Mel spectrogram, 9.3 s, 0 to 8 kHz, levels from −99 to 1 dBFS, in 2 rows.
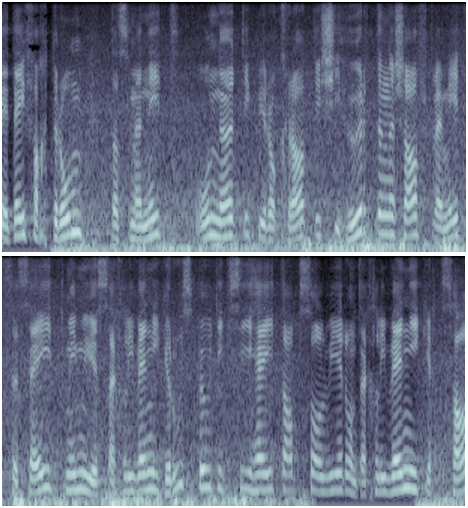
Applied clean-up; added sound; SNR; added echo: none; Waves, surf; 4 dB; none.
